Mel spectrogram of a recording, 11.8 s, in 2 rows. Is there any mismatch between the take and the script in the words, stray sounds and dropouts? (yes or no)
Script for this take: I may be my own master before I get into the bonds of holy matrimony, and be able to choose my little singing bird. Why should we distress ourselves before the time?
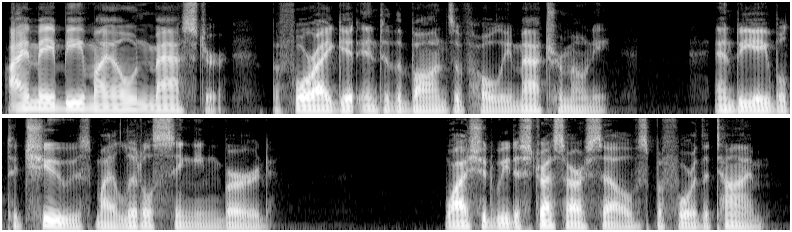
no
